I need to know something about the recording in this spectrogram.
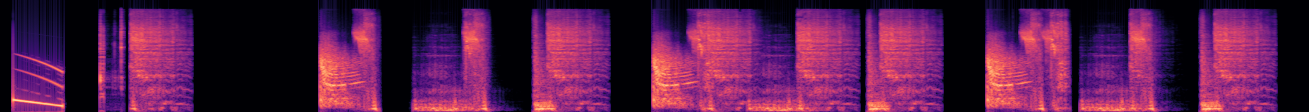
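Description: Electric sparks crackle and zap in short bursts.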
